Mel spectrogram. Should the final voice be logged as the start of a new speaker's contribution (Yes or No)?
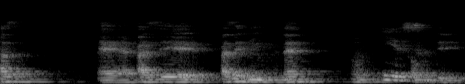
No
